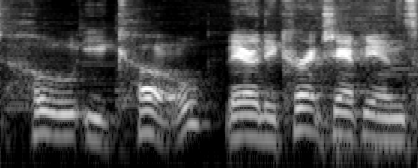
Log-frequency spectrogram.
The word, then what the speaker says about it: HJK: So yes, on this trip to Helsinki, we saw HJK, which in Finnish is pronounced HJK.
